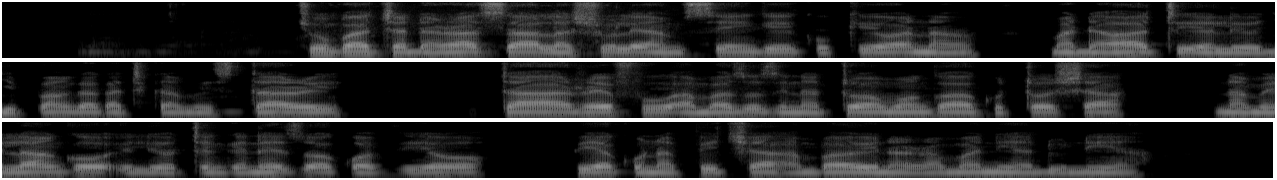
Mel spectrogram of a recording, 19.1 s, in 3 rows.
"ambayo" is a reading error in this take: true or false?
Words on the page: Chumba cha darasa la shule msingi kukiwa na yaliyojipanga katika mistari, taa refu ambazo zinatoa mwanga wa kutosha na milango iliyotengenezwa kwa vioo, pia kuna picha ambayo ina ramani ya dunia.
false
